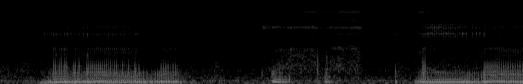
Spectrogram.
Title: Snoring and relaxing in the sun puggy! #Pug #doglover #dogowner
